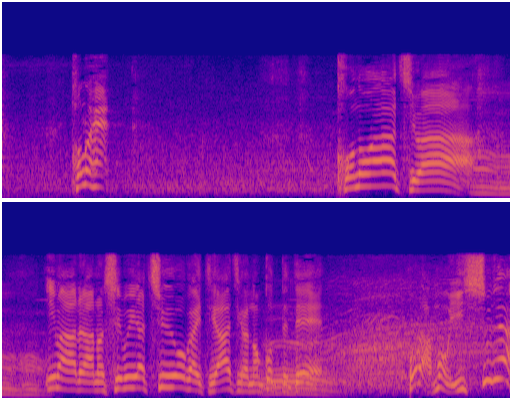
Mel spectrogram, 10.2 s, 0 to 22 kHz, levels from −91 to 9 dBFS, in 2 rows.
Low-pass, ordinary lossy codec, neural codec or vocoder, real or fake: 7.2 kHz; none; none; real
